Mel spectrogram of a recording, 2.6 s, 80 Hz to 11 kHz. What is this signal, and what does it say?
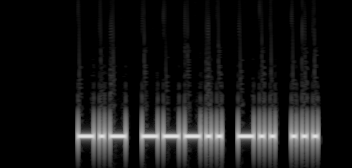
Morse code, heard as a keyed tone, about 29 wpm, 700 Hz. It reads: K8DS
